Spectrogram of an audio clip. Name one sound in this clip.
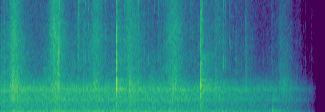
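Boots scuff and step on a hard floor.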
